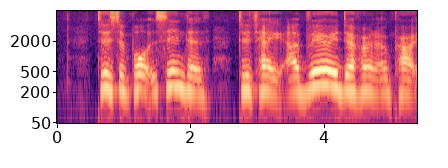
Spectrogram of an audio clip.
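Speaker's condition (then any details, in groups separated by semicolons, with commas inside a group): Motor neuron disease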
